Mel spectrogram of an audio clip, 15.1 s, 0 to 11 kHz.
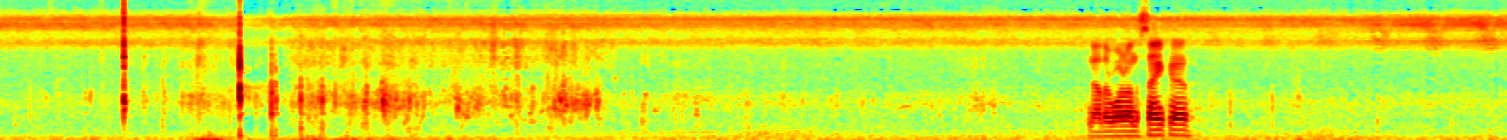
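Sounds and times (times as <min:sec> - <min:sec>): insects humming: 0:00.0 - 0:15.0
fish splashing in water: 0:02.9 - 0:06.7.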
